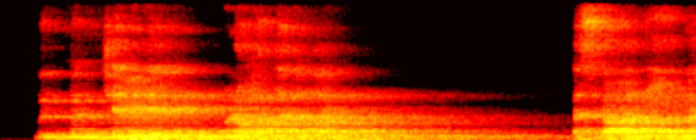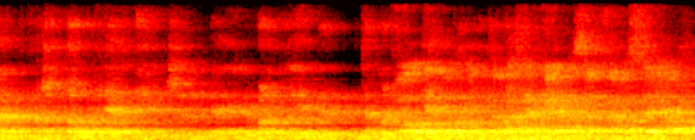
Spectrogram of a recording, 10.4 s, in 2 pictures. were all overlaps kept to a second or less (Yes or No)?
No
